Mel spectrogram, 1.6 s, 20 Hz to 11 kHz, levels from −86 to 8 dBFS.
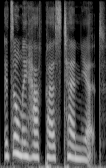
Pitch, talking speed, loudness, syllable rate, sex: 245 Hz, 225 wpm, -16 LUFS, 4.8 syllables/s, female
